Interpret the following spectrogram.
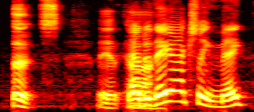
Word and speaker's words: Utz: You know, Utz actually employs a lot of people in Hanover, and the right way to say it is like Utz.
